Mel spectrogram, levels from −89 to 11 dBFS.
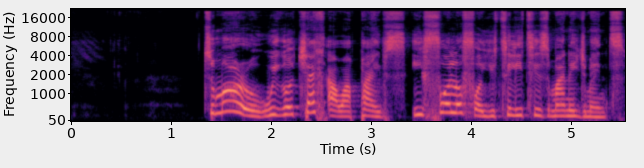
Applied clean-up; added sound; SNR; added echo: none; none; none; none.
